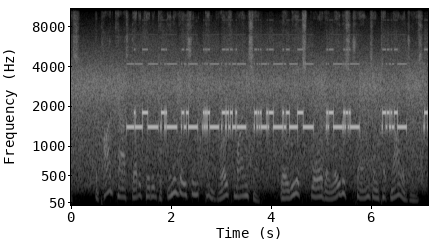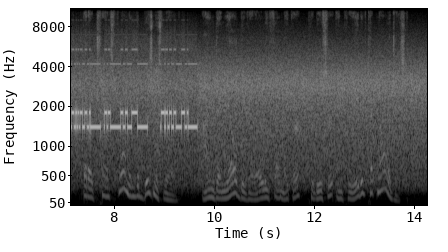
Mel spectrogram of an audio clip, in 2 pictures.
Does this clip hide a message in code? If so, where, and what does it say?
Yes: TTY/TDD text telephone tones (45.45 baud Baudot) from 1.1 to 9.7 s, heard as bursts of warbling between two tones, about 400 Hz shift, 1600 Hz centre, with phone line noise and speech in English. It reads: THIS CREATED A SPLIT IN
